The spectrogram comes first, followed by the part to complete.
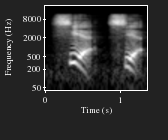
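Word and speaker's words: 谢谢: You can think of it kind of like the word she and 谢. Not too hard, right? 谢谢.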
